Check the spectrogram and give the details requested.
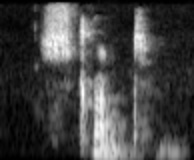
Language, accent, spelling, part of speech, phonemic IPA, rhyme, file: English, Southern England, scrunt, noun / verb, /skɹʌnt/, -ʌnt, LL-Q1860 (eng)-scrunt.wav
- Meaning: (noun) 1. An abrupt, high-pitched sound 2. A beggar or destitute person; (verb) To beg or scrounge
